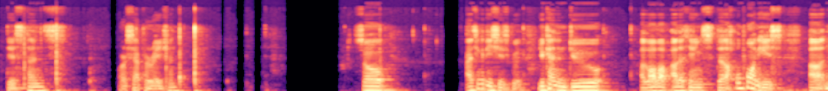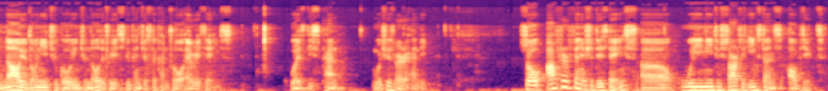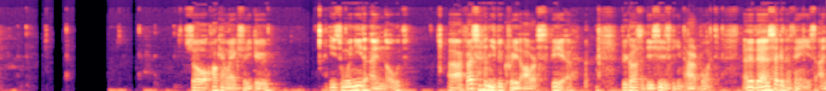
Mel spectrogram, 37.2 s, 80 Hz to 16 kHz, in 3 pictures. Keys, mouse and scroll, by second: 2.1 click, 3.8 middle click, 5.8 n, 6.5 click, 9.1 click, 11.0 middle click, 11.5-12.5 scroll down 6, 12.5 middle click, 13.2 scroll down 2, 13.4 middle click, 14.3 middle click, 14.8-16.1 scroll up 7, 16.1 middle click, 18.4 middle click, 18.8 scroll down 2, 19.0 middle click, 21.0 middle click, 22.0 click, 22.5 click, 23.1 middle click, 24.1 middle click, 24.6 middle click, 25.2 middle click, 25.9 click, 27.2 middle click, 27.8 middle click, 28.8 click, 29.8 click, 30.3 click, 32.0 click, 32.3 shift+a, 35.7 click, 36.1 middle click, 36.6 click, 37.0 ctrl+a.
